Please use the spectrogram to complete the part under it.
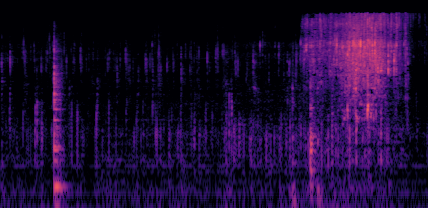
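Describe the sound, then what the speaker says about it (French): Water is poured into a pot of simmering okra sauce, a brief splash followed by a rising, hissing rush of liquid and bubbling that swells toward the end, with no voices. "Je vais rajouter un petit peu d'eau quand même parce que c'est un peu trop lourd."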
